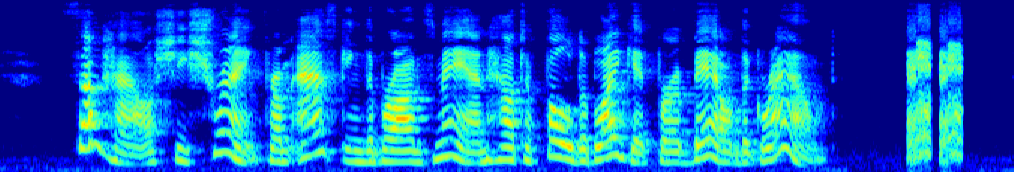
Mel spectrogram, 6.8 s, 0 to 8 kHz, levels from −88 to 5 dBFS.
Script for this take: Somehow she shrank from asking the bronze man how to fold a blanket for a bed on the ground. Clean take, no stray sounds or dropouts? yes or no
no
